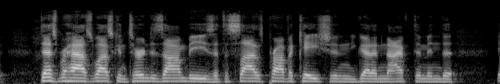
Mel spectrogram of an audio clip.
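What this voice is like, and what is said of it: Imitates a TV character's voice. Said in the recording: “doing the Rick voice”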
